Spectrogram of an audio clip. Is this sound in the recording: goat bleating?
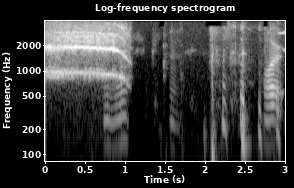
yes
